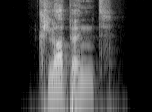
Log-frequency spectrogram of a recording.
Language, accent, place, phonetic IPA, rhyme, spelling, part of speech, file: German, Germany, Berlin, [ˈklɔpn̩t], -ɔpn̩t, kloppend, verb, De-kloppend.ogg
- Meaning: present participle of kloppen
